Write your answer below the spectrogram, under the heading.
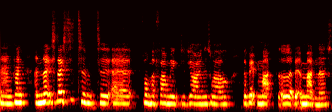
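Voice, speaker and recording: A woman with an English accent speaks at a moderate pace and fairly high pitch, with fairly even intonation. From England. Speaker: tarot reader. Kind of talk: casual chat. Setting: live stream. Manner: halting.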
